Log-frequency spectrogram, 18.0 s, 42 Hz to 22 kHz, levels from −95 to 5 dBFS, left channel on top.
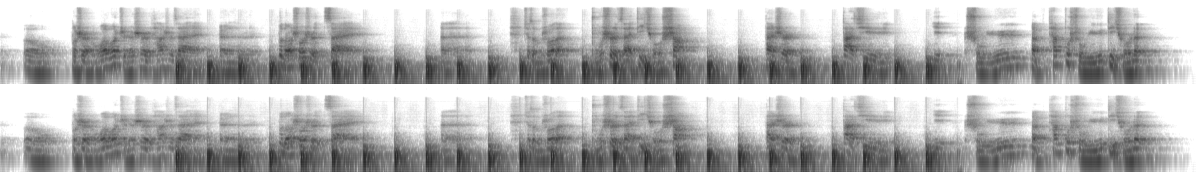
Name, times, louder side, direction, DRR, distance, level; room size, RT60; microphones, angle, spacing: voice 1, 0.4-0.8 1.1-3.9 4.2-5.5 6.6-7.1 7.7-8.5 8.9-10.4 11.5-11.9 12.6-13.4 14.0-14.2 14.5-17.1, left 2 dB, 75° left, 6 dB, 0.7 m, -30 dB
sound 1, 2.6-3.3 3.6-3.8 4.0-4.7 5.0-6.1 6.4-7.1 7.3-8.0 8.3-8.5 8.7-9.4 9.7-10.8 11.1-12.2 12.5-13.6 13.9-14.4, right 1 dB, 40° right, 0.8 m, -20 dB
5.7 x 4.9 x 5.2 m, 0.73 s
head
